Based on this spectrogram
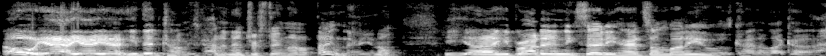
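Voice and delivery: [name] chatty. Acted. Librarian telling Archibald about Thomas, eccentric old man. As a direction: ramble like a gossiping old scholar.

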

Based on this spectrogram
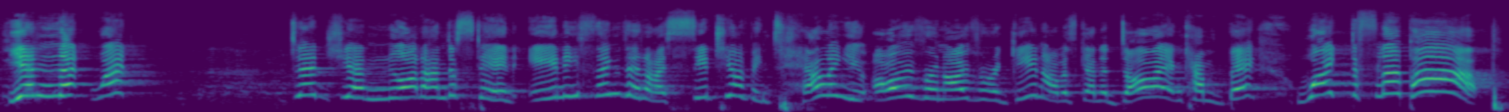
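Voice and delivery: preacher playing Jesus scolding Thomas in jest; exasperated Jesus. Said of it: "Then I probably would have gone".

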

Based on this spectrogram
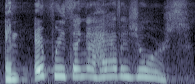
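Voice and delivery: quiet, gentle promise; soft reassurance. Acted. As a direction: tell him softly it is all his. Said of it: "Look at this".

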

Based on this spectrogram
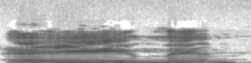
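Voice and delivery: ordinary talk

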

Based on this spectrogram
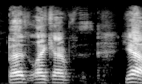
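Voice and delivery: usual speaking voice

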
